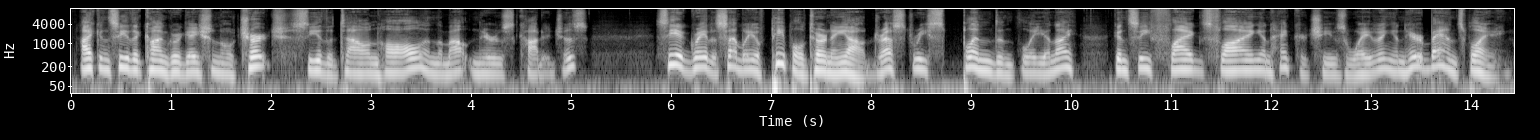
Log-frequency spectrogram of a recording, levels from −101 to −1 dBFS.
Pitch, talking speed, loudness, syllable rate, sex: 145 Hz, 150 wpm, -20 LUFS, 4.2 syllables/s, male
